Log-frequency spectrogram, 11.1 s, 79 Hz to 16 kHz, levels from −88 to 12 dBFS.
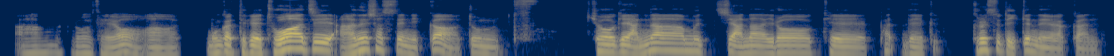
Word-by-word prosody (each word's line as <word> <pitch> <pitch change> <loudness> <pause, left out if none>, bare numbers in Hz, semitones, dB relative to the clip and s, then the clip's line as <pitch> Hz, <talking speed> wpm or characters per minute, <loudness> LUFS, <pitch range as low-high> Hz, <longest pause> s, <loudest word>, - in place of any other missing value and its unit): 아 105 +1 -13 0.3
그러세요. 105 0 -6
아 90 -1 -8 0.3
뭔가 110 0 -1
되게 110 -2 +2
좋아하지 155 +2 +7
않으셨으니까 130 - -1
좀 100 -4 -7 0.9
기억에 120 -2 +1
안 105 +1 -1
남았지 135 -4 -1
않나 110 +1 0
이렇게 105 -2 -3
파 - - -12
네 95 -2 -8
그 - - -22 0.3
그럴 145 +2 +1
수도 145 +1 -7
있겠네요 105 -10 -3
약간. 80 -1 -10
110 Hz, 250 characters per minute, -22 LUFS, 100-130 Hz, 0.9 s, 좋아하지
